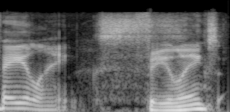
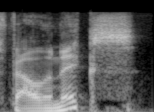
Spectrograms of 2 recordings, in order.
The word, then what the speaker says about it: Phalanx: and years and years, how do you say the X-Men villain? Phalanx. I, for years, thought it was Phalanx, and that's it.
